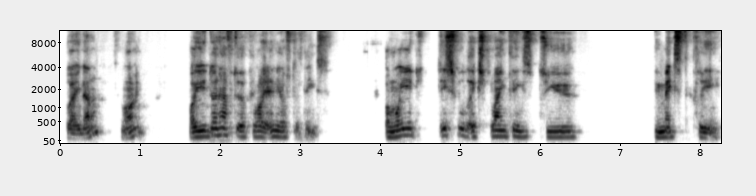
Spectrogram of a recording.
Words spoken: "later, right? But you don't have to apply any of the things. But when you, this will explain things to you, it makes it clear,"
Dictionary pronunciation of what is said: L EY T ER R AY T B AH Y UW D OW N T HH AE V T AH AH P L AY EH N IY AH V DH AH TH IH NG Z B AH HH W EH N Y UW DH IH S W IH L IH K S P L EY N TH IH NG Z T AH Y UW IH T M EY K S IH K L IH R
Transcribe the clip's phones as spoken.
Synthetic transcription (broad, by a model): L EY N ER R AY T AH Y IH D OW N T HH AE F T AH AH P L AY EH N IY AH V DH AH TH IH NG Z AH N W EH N Y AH DH IH S W IH L IH K S P L EY N TH IH NG Z T AH Y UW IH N M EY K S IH K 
